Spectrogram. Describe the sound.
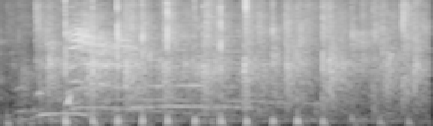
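Audience applause at a festival as the evening's band members are introduced: a steady run of quick, even claps that carries on for the whole stretch, with a brief high cheer or voice rising over it near the start.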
